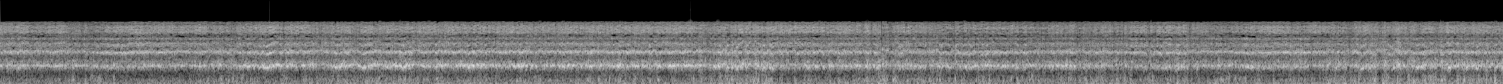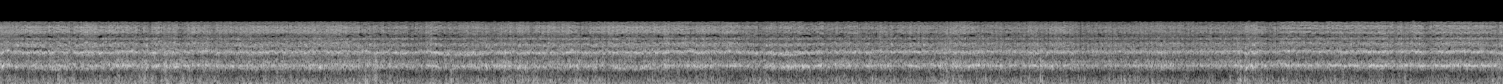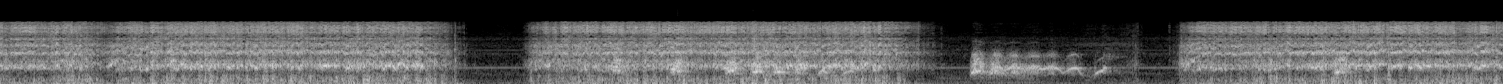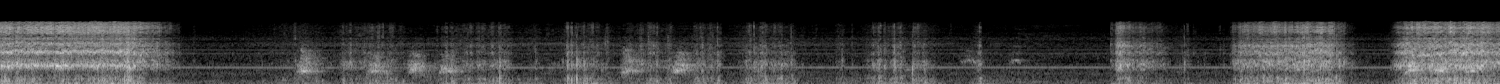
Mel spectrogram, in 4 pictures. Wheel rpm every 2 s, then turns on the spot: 230, 230, 230, 230, 230, 230, 230, 220, 220, 220, 220, 220, 230, 230, 230, 190, 230, 100, 210, 130, 10, 190, 230, 70, 10, 20, 20, 10, 30, 90.
48-56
